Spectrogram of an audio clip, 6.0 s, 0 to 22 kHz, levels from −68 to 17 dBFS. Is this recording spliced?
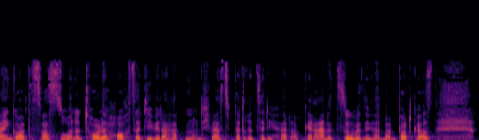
no; 0 cuts

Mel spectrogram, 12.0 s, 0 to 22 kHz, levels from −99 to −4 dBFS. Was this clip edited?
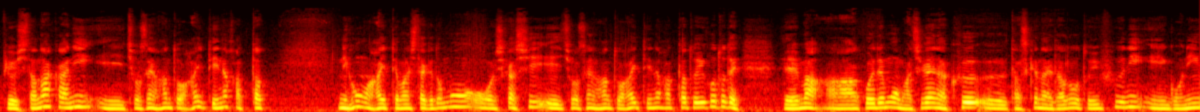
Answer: no; 0 cuts

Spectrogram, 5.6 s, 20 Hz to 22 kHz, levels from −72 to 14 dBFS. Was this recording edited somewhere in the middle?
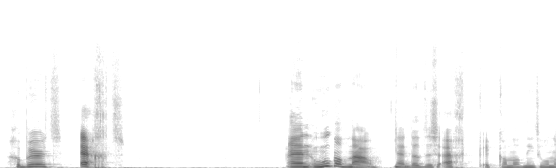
yes; 2 cuts; at 3.3 s, 3.8 s

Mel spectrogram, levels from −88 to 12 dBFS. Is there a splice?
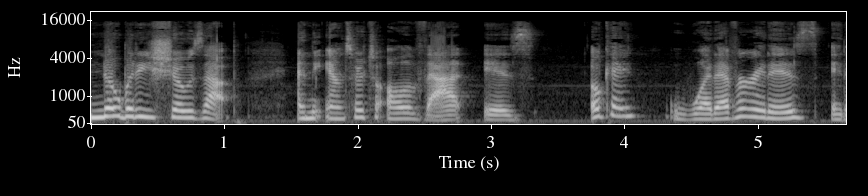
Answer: no; 0 cuts

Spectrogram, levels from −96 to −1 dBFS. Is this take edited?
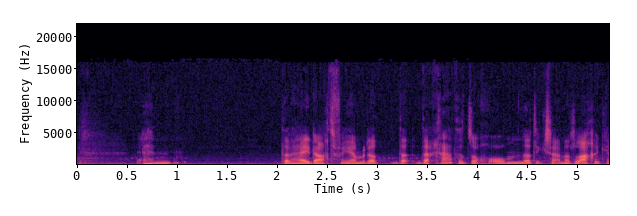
no; 0 cuts

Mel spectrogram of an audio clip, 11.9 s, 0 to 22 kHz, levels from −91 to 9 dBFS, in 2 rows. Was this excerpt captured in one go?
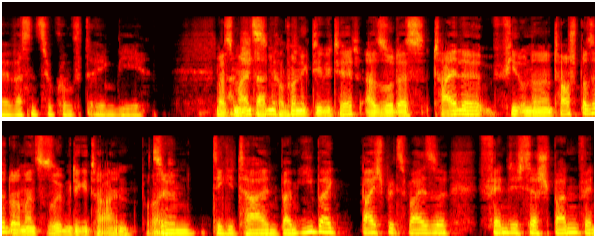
no; 2 cuts; at 2.1 s, 9.4 s

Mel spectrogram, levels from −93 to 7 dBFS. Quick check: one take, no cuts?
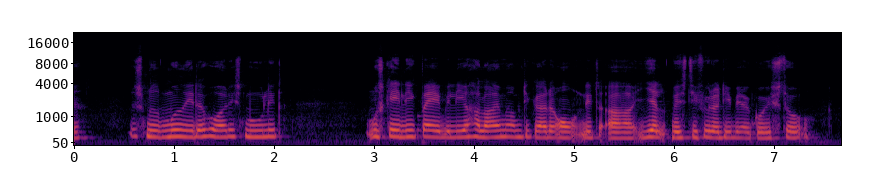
no; 2 cuts; at 3.4 s, 6.0 s

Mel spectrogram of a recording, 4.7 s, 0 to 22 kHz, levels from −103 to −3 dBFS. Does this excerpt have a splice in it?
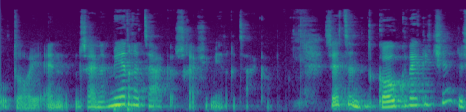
no; 0 cuts

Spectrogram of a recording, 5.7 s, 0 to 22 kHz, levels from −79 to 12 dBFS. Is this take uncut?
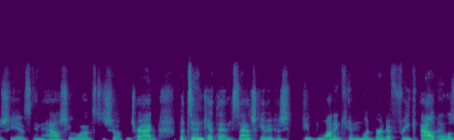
yes; 0 cuts

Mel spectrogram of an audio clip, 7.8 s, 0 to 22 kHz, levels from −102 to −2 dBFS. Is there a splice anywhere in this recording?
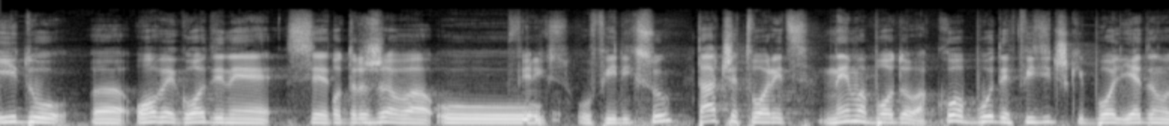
yes; 2 cuts; at 2.2 s, 4.6 s

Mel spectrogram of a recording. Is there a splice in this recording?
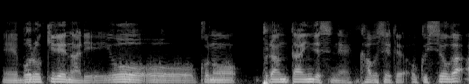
no; 0 cuts

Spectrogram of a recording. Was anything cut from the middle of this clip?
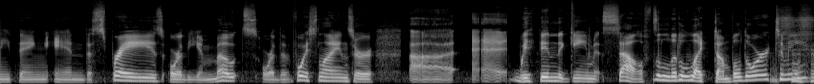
yes; 3 cuts; at 4.0 s, 5.1 s, 6.5 s

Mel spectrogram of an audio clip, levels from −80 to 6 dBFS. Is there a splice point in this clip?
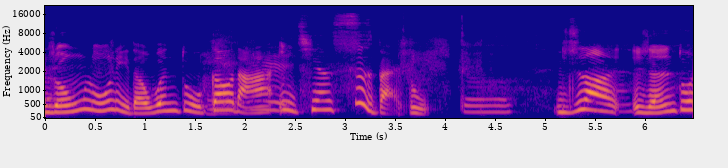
no; 0 cuts

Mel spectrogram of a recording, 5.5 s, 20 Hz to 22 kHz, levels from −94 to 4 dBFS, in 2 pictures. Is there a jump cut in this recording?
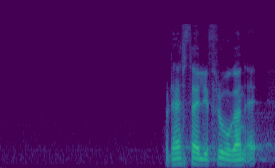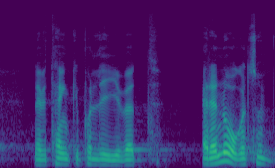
no; 0 cuts

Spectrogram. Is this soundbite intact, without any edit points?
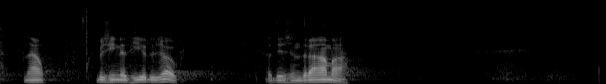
yes; 0 cuts

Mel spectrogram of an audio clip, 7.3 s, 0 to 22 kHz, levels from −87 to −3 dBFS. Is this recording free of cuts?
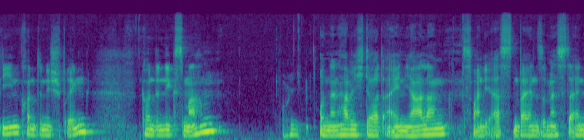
yes; 0 cuts

